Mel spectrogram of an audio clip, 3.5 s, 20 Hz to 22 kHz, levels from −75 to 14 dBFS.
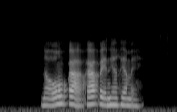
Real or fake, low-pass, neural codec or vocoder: fake; 7.2 kHz; autoencoder, 22.05 kHz, a latent of 192 numbers a frame, VITS, trained on many speakers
